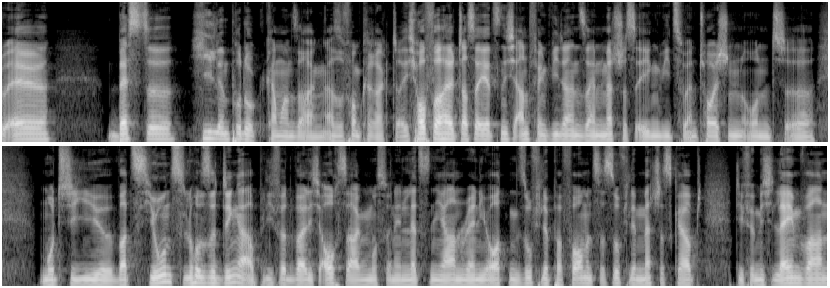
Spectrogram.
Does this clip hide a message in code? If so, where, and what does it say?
No, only speech in German.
